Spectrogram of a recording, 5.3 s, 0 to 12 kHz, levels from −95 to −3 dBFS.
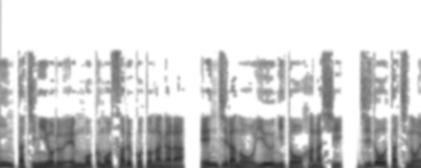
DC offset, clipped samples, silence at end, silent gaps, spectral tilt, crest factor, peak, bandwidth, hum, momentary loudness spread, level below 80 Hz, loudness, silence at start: under 0.1%; under 0.1%; 0 s; 2.32-2.46 s, 4.30-4.42 s; -6.5 dB/octave; 16 dB; -4 dBFS; 8.8 kHz; none; 5 LU; -52 dBFS; -21 LUFS; 0 s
